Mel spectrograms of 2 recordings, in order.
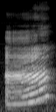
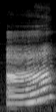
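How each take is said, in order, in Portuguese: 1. O tom sobe do médio para o alto. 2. O tom sobe do médio para o alto.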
